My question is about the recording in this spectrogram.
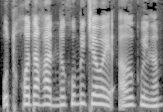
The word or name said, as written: utqotaqan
